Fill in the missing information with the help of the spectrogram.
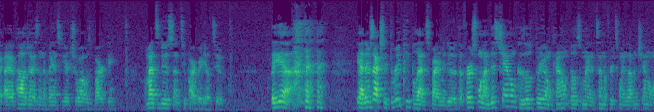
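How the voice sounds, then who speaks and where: A young man in his twenties talks loosely in a casual vlog, rambling, swearing and filling gaps with "like" and "um." His voice is bright and forward. He sits back from the mic in an echoey room with a faint hiss. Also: medium pitch. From Puerto Rican and Mexican heritage. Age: 20s. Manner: rambling, profane, filler-heavy. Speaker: YouTuber. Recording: roomy echo, mic at a distance, faint hiss.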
